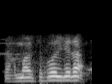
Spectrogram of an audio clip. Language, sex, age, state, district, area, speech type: Maithili, male, 18-30, Bihar, Supaul, rural, conversation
